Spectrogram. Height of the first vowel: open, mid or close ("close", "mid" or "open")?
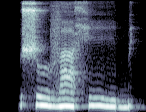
close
